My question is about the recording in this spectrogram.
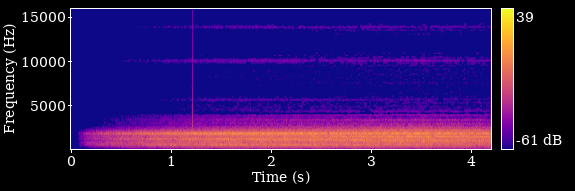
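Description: Sustained ambient drone chord of many steady tones that swells in from silence over about the first second and then holds steady, an atmospheric intro pad under the title card.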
